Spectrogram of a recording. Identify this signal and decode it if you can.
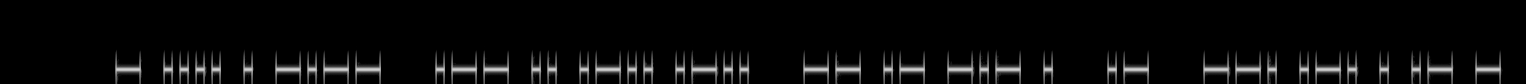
Morse code, heard as a keyed tone, about 15 wpm, 700 Hz. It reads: THEY WILL MAKE A GREAT
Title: Sentences from Top 1500 Words 15wpm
